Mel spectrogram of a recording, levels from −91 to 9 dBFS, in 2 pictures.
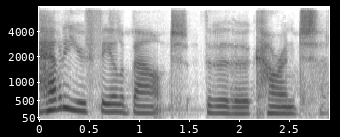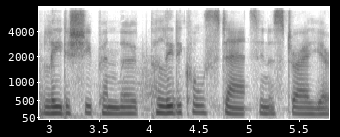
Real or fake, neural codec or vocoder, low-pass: fake; codec, 16 kHz, 0.8 kbps, ZipCodec; 7.2 kHz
